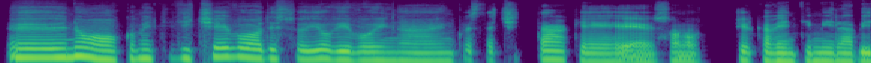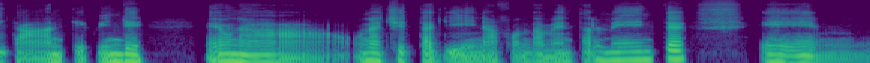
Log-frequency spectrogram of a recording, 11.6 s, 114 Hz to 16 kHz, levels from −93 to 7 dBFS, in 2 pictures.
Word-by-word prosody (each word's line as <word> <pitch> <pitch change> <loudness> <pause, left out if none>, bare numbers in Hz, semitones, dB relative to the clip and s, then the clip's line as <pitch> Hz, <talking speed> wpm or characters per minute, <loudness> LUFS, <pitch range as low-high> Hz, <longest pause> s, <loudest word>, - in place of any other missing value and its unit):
Ehm, 180 -1 +6
no, 170 -6 +6
come 165 0 0
ti 165 - -24
dicevo, 185 +2 +3
adesso 165 -1 0
io 155 +2 +4
vivo 140 -2 +3
in 135 -1 0 0.3
in 130 0 -3
questa 140 0 -9
città 150 +2 0
che 125 - +2
sono 65 +4 -2 0.2
circa 140 -1 0
20000 130 0 +2
abitanti, 130 +1 -2
quindi 115 -1 +1 0.4
è 135 - -5
una 110 -1 -1 0.2
una 130 0 -2
cittadina 125 - -6
fondamentalmente, 140 - -4 0.5
ehm, 105 - -6
135 Hz, 125 wpm, -23 LUFS, 120-155 Hz, 0.5 s, Ehm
